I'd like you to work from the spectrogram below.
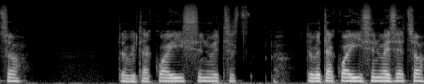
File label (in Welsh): "gwaith" Welsh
